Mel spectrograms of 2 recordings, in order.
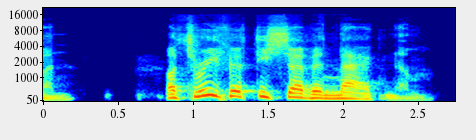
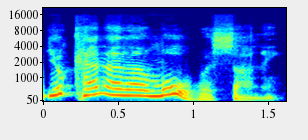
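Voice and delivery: put-on Italian accent; 8 semitones higher than usual. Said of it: "I like my Italian accent".

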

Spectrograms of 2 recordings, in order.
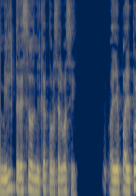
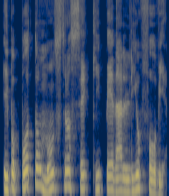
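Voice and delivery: slow spelled-out word; 3 semitones higher, much slower than usual. Shown as a demonstration. Host savors the absurdly long phobia name, very slowly. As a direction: sound out each piece of the word slowly.

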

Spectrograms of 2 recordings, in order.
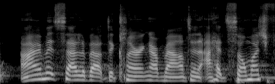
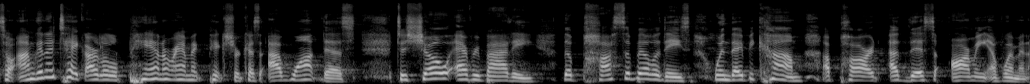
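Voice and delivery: ordinary talk

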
